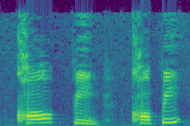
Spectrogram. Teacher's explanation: we are stressing the first syllable and we are not stressing the second syllable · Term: stressed syllable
